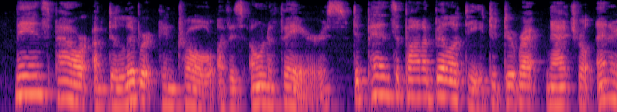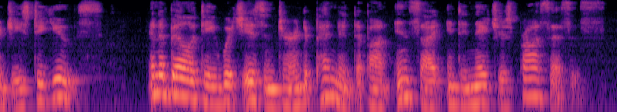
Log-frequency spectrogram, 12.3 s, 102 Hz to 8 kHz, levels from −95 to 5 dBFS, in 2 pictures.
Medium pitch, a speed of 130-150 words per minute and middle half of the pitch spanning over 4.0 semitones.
Yes: medium, 150 Hz; average, 145 wpm; wide, 5.6 semitones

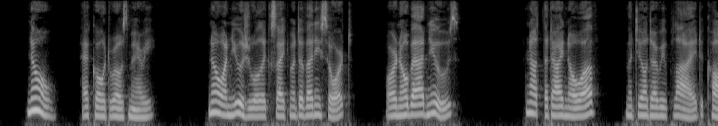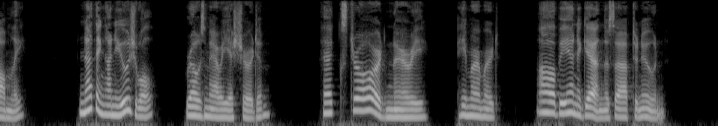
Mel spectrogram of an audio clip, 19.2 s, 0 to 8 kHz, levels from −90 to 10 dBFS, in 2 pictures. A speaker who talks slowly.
Yes: slow, 110 wpm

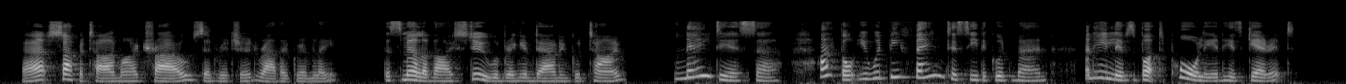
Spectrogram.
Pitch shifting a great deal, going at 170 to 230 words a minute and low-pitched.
No: wide, 6.4 semitones; average, 190 wpm; medium, 180 Hz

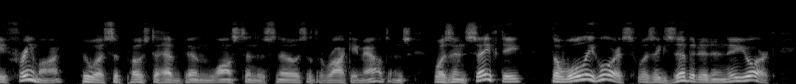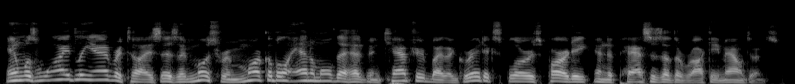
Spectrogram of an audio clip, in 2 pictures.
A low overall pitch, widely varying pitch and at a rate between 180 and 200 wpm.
Yes: low, 130 Hz; wide, 8.4 semitones; average, 190 wpm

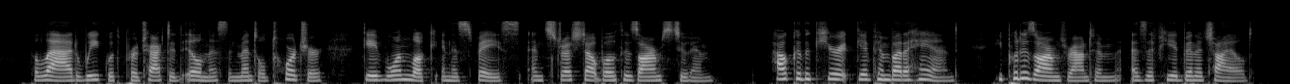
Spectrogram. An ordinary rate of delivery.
No: fast, 210 wpm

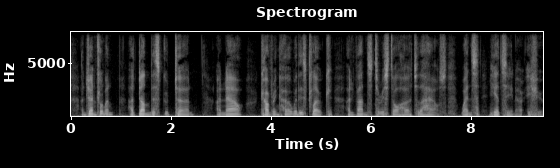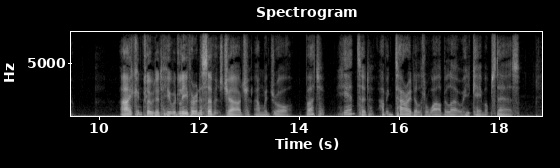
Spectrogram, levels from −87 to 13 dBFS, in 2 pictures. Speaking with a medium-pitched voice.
No: low, 120 Hz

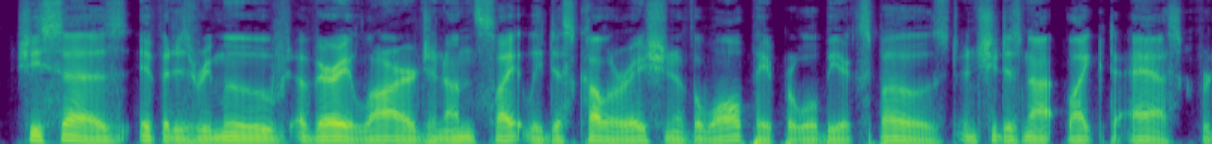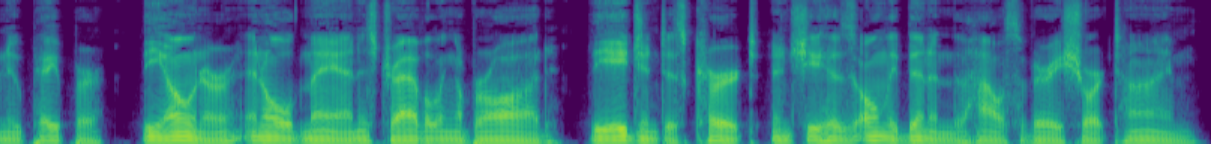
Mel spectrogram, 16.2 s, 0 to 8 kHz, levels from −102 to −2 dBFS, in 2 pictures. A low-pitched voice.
Yes: very low, 75 Hz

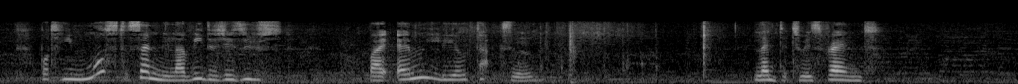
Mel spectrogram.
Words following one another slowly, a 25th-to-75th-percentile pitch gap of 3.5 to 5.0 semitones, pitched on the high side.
Yes: slow, 105 wpm; average, 4.0 semitones; high, 215 Hz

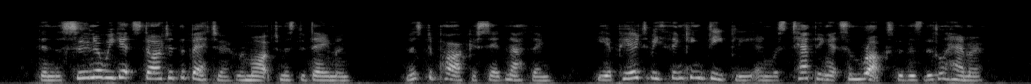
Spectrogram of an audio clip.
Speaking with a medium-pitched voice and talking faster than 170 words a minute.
No: high, 210 Hz; average, 180 wpm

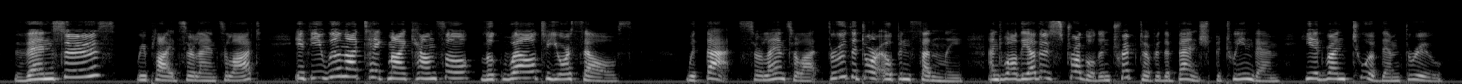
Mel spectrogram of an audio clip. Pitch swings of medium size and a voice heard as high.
No: wide, 6.8 semitones; high, 235 Hz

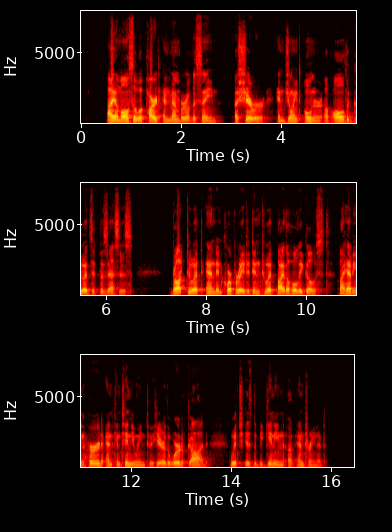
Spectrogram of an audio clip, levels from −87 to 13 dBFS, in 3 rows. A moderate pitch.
No: low, 125 Hz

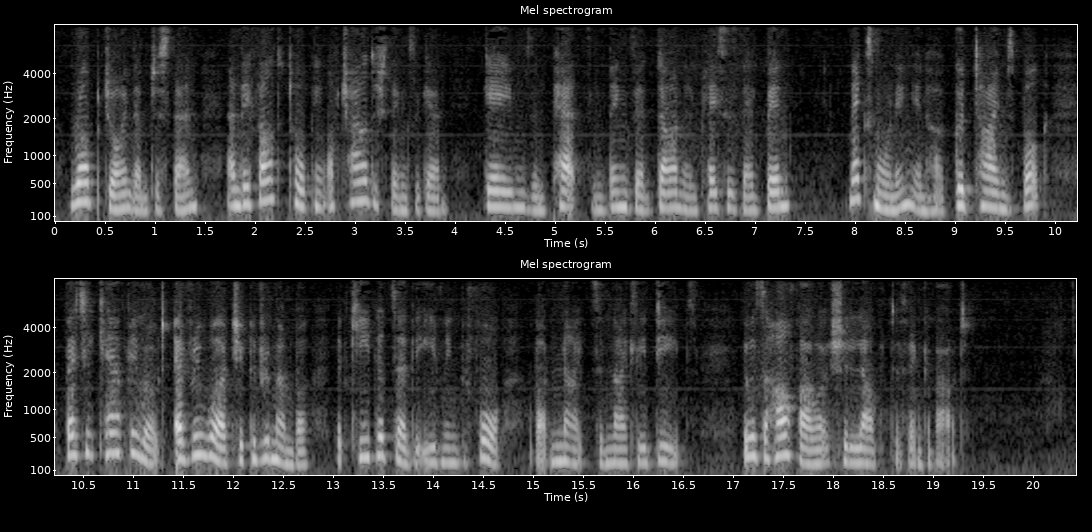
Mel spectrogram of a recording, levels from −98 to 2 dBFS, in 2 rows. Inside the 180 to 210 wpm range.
Yes: average, 190 wpm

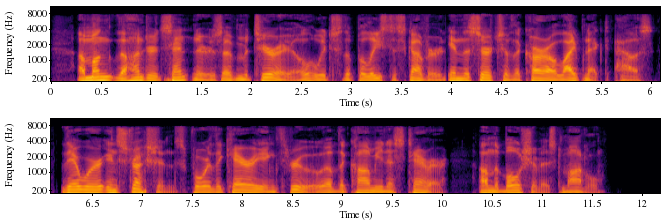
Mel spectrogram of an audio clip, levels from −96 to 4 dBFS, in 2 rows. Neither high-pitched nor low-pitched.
No: low, 100 Hz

